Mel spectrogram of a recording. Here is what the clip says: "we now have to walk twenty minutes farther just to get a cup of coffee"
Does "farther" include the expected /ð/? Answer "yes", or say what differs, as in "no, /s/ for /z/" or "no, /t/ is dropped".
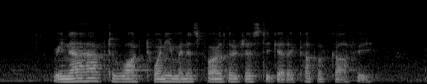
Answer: yes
